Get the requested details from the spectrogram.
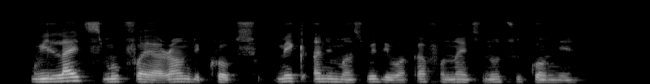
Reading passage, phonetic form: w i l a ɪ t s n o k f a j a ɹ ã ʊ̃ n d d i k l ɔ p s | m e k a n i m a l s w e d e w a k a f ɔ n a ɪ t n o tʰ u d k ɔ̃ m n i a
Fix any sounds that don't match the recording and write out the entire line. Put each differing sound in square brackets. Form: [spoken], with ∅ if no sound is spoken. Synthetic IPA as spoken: w i l a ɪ t s [m] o k f a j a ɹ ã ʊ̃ n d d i k [ɹ] ɔ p s | m e k a n i m a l s w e d e w a k a f ɔ n a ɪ t n o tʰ u [∅] k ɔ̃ m n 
